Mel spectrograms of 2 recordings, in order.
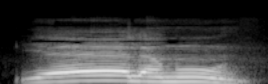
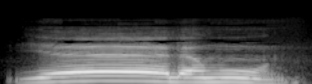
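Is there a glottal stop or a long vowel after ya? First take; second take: long vowel; long vowel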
